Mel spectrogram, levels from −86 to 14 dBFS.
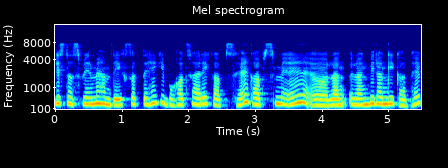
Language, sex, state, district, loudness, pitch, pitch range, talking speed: Hindi, female, Bihar, Jahanabad, -23 LUFS, 240 Hz, 220-260 Hz, 195 wpm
